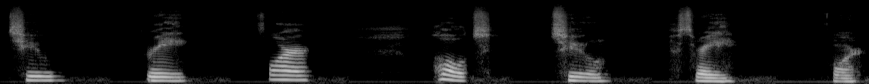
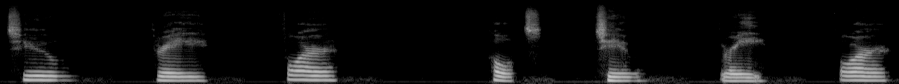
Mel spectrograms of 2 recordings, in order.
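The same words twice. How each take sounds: The two takes are said the same way.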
